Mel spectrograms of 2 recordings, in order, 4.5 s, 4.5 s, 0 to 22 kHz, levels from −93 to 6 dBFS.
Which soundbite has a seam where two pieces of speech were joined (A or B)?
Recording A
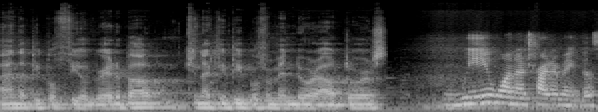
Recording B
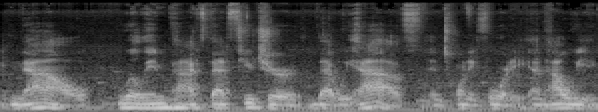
A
